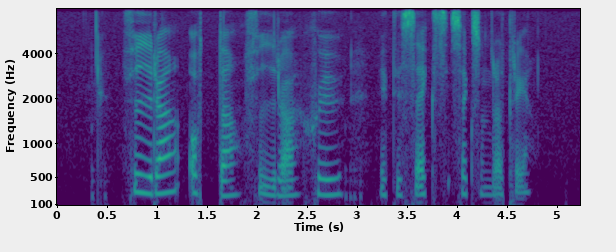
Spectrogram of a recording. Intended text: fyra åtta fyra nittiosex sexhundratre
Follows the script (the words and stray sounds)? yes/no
no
